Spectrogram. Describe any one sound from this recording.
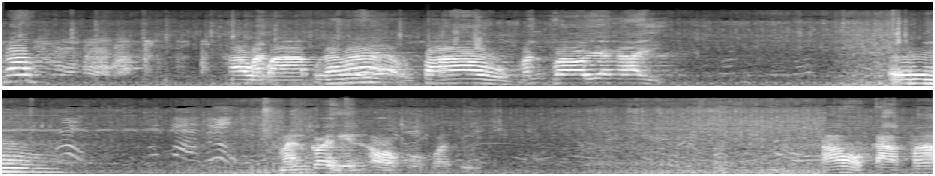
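A man calls out loudly with animation over a loudspeaker outdoors.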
